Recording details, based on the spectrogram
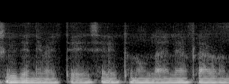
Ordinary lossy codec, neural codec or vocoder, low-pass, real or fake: none; codec, 16 kHz in and 24 kHz out, 1 kbps, XY-Tokenizer; 7.2 kHz; fake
